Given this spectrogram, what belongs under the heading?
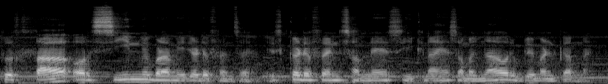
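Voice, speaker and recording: Male recitation tutor, lowish voice, slow and patient, repeats each letter sound, faint music under. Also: fairly even intonation. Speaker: Quran recitation teacher. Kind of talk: recorded online lesson with screen pointer.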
